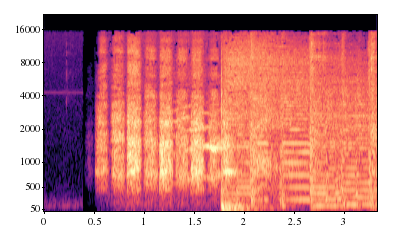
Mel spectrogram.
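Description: A dog pants in quick, rhythmic breaths for about a second, then music comes in and continues to the end.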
